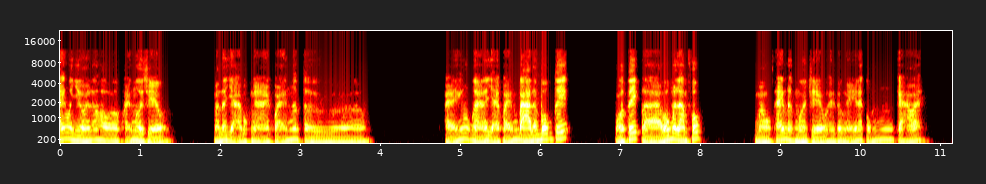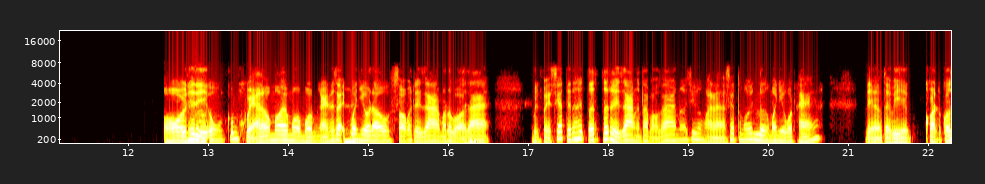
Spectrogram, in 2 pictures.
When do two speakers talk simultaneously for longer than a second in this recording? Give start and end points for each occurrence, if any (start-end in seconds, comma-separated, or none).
none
